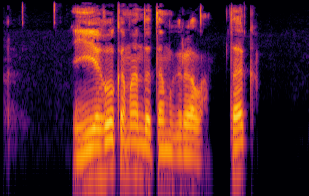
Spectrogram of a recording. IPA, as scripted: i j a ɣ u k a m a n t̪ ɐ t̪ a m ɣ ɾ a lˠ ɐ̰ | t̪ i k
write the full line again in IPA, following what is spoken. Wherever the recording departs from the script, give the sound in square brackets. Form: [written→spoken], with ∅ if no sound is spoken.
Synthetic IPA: i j a ɣ [u→ɔ] k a m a n [t̪→d̪] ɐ t̪ a m ɣ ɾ a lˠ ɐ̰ | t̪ [i→a] k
